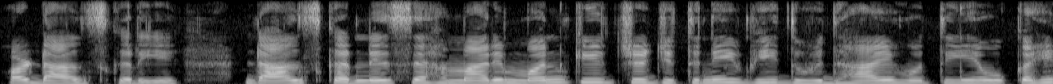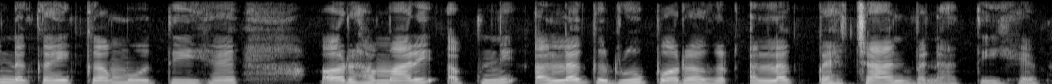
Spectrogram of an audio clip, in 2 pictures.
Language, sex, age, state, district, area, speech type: Hindi, female, 30-45, Uttar Pradesh, Varanasi, urban, spontaneous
